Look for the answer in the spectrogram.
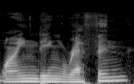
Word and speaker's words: Winding Refn: Winding Refn.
